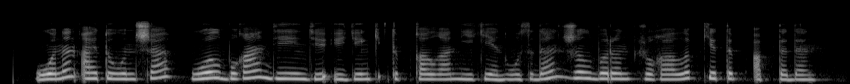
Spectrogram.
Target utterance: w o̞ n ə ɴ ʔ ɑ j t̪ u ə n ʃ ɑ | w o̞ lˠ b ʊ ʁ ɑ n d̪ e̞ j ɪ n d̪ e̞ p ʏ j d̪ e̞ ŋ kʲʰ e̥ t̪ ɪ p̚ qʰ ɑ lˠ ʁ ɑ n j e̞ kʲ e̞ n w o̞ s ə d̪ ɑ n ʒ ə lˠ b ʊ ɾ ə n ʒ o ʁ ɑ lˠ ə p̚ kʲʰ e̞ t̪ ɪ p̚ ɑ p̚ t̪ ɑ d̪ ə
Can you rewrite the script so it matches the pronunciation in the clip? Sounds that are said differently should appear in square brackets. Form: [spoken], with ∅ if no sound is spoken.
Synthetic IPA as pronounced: w o̞ n ə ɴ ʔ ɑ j t̪ u ə n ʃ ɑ | w o̞ lˠ b ʊ ʁ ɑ n d̪ e̞ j ɪ n d̪ e̞ [ʔ] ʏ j d̪ e̞ ŋ kʲʰ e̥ t̪ ɪ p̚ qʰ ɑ lˠ ʁ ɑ n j e̞ kʲ e̞ n w o̞ s ə d̪ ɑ n ʒ ə lˠ b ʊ ɾ ə n ʒ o ʁ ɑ lˠ ə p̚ kʲʰ e̞ t̪ ɪ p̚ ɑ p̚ t̪ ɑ d̪ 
